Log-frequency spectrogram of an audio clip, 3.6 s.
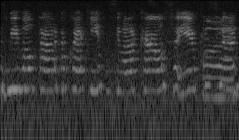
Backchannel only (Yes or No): Yes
